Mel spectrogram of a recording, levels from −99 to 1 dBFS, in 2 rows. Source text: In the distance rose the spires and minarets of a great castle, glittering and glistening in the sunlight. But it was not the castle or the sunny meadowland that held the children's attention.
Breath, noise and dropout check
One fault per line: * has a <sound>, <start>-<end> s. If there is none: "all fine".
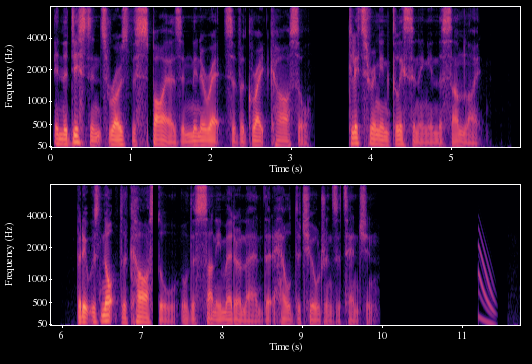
* has a dropout, 7.1-7.2 s
* has a chirp, 11.2-11.5 s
